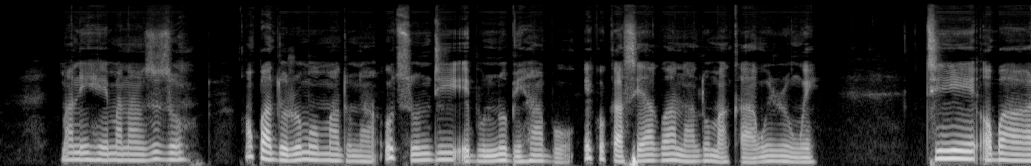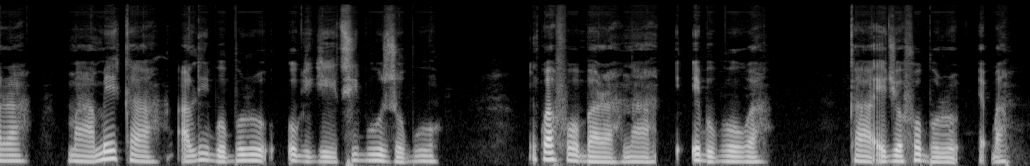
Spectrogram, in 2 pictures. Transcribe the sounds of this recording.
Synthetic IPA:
ma˨ni˦ɦe˨ma˨na˨n̩˨zʊ˦zʊ˦ | ɔ˦ka˨do˨ɾo˨˦mʊ˦˨m̩˦ma˦dʊ˨na̰˨ʔo˦tʰu˨n̩˦dɪ˦ḛ˨bu˨n̩˨˦no˦bi˨ɦa˦bʊ̰˨ɪ˦kʊ˨ka˨sɪ˨a˦ɡʷa˦na˨lʊ˦ma˨kʰa˨ŋʷe˦n̩˦ɾo˦˨ŋʷe˦ | tʰi˦ɲe˦ɔ̰˦ɡ͡ba˦a˨ɣa˨ɾa˦ | ma˨me˦ka˨a̰˨li˦bo˨bu˦ɾo˦o˦ɡi˨ɡe˨tʰi˦bu˦o˦zo˨ɡ͡bu˦o˦ | ŋ̩˦kʷa˦fɔ˨ba˨ɾa˨na˨ | e˦bu˨bu˦o˦ɣa˦ | ka˨ḛ˨d͡ʒi˨ɔ˨fɔ˦bo˨ɾo˨ | e˨k͡pa˦

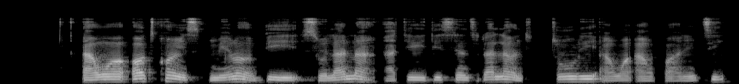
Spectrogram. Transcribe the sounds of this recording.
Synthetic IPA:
a˨w̃ɔ̃˧ɔ˦tkɔ̃˦ĩ˨nsmĩ˨˦ɾ̃ã˦˨bi˦so˨la˨˦na˦˨a˨ti˧di˧sɛ̃˧ntɾa˦lã˦˨dtũ˦ɾi˦ʔa˦˨w̃ɔ̃˧ʔa˨ũ˨fa˨a˨nĩ˨˦ti˦

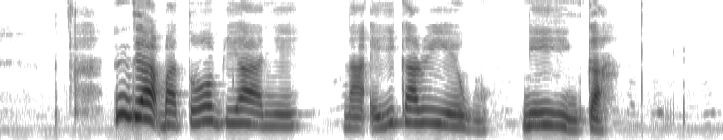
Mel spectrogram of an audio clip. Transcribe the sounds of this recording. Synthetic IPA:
n̩˦dɪ˦a˨k͡pa˨to˦o˦bja˦˨ɲɪ˦ | na˨ʔe˨ji˦ka˦ɾi˦ɦe˦ɡʷu˨ | ni˦ɦi˦ŋ̩˨ka˦

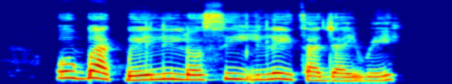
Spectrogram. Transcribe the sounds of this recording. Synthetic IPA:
o˦ɡ͡ba˦˨k͡pe˨˦li˦lɔ˧si˦i˧le˦i˦˨ta˧˨d͡ʒa˨i˨we˨˦

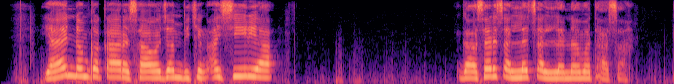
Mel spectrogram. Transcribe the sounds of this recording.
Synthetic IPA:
jaː˨jɪ˦nda˨mʊ˦ka˨kʼaː˦ɽa˨saː˦wɐ˦d͡ʒɛ˦mbɪ˨kʲɪ˦ŋʔa˨siː˦ɾɪ˦jaː˨ | ɡaː˨sɐ˦rsʼɐ˨lːɐ˦sʼɐ˨lːɐ˦na˦mɐ˦taː˨saː˦

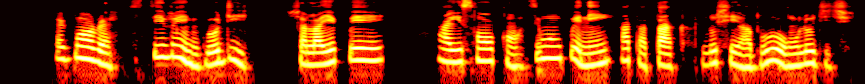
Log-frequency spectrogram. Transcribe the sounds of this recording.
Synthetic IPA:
ɛ˧ɡ͡bɔ̃˦˧ɾɛ˨sti˦vɛ̃˦˨n˨ɡ͡bo˨˦di˦˨ | ʃa˨la˨˧je˦k͡pe˦ | a˧ji˧sã˧ɔ˧kã˨ti˦w̃ɔ̃˦n̩˦k͡pe˦˨nĩ˨˦a˦˨ta˨ta˦˨klo˨˦ʃe˧a˨bu˨˦ɾo˦˨o˨hũ˧lo˦˨d͡ʒi˨d͡ʒi̥˨

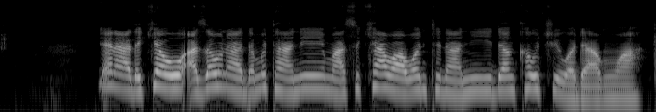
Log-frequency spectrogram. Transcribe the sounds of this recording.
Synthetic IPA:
jɐ˦naː˨da˨kʲɐ˦˨woː˦ʔa˨za˦wnaː˨da˨mʊ˦taː˨neː˦maː˨suː˦kʲaː˦waː˨wɐ˦ntɪ˨naː˨niː˦dɔ˦ŋka˦wt͡ʃeː˨waː˨daː˨mʊ˦waː˦

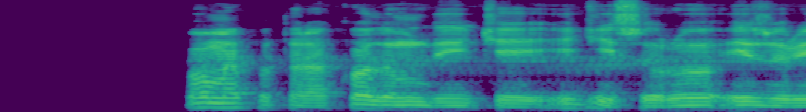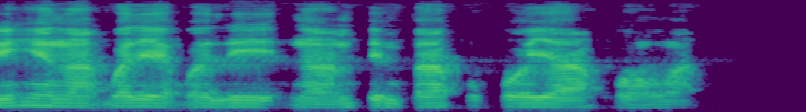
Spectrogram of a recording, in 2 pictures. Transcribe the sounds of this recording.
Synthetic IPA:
o˦me˦pʊ˨ta˨ɾa˨kɔ˦˨lʊ˨m̩˦dɪ˦i˦t͡ʃe˨ḭ˦d͡ʒi˨so˨ɾo˦ɪ˦zu˨ɾi˦ɦe˦na˨a˨k͡pa˦lɪ˦a˨k͡pa˨lɪ˦na˨m̩˦pe˦m̩˦pa˦a˦kʷʊ˦kʷɔ˦ja˦a˦kʷɔ˨ŋʷa˦

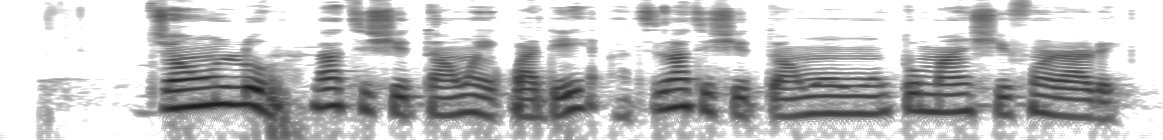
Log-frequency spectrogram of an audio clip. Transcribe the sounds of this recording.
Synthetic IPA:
d͡ʒɔ̃˦lo˦˨la˦ti˧ʃe˧˦tɔ̃˨a˨w̃ɔ̃˧i˨k͡pa˨de˨˦a˦˨ti˧˦la˦ti˧ʃe˧tɔ̃˨a˨w̃ɔ̃˧o˧wũ˧to˦mãː˦n̩˦ʃe˧fũ˦ɾa˧ɾɛ˨

